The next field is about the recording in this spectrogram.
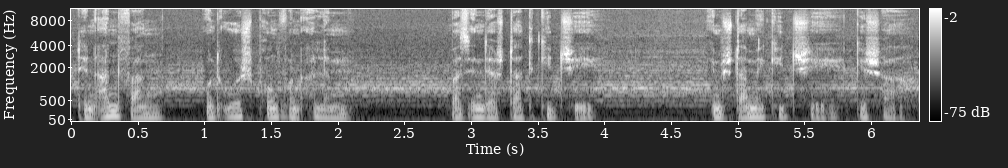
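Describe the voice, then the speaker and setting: An actor playing a solemn chronicler who recites an ancient creation myth in hushed, deliberate phrases for a radio sound composition. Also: male voice, deep voice, flat delivery, background noise. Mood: solemn, reverent.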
